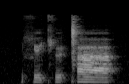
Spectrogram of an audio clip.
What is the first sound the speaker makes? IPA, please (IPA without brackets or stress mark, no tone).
ɬ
